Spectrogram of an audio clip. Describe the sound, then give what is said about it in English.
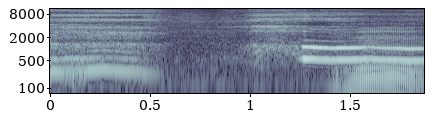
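Someone mimics a big, exaggerated yawn, like a man yawning during a hymn: a breathy, moaning intake, a brief lull, then a loud, drawn-out groaning exhale that holds steady to the end. “And so they're doing the hymn, and he yawns.”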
